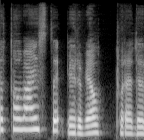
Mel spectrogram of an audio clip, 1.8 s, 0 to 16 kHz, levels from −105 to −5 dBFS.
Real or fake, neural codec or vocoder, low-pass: fake; codec, 44.1 kHz, 2.6 kbps, DAC; 14.4 kHz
